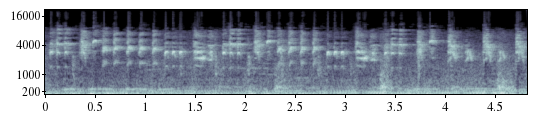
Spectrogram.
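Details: Long-tailed shrike song imitating a woodpecker: dense, rapid high chattering and clipped whistles in quick bursts, lively and continuous, over constant low background rumble.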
